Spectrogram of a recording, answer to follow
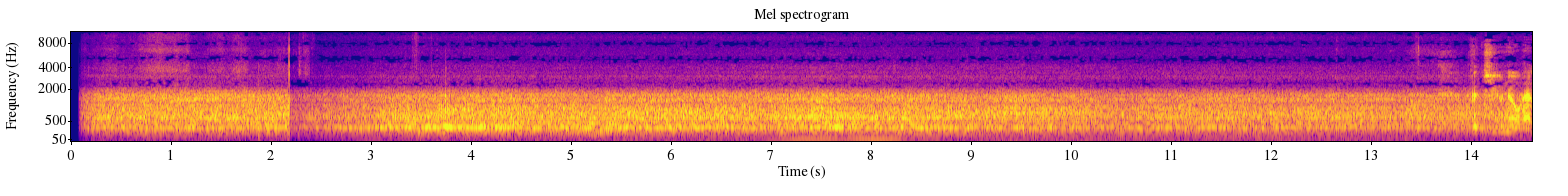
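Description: Military helicopters flying over in formation: a steady rotor-and-engine rumble with a hum, swelling in the low end a little past the middle. A sharp click and a brief dip about two seconds in.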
